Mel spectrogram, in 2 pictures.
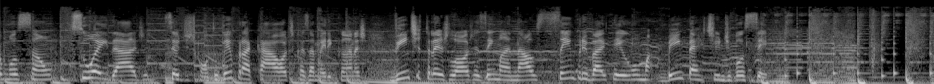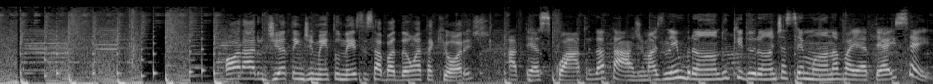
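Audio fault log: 9.05 s pre-echo: the codec kept long blocks, so quantisation noise leaked ahead of a sharp attack as a 10 ms hiss about 13 dB up, softening it.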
